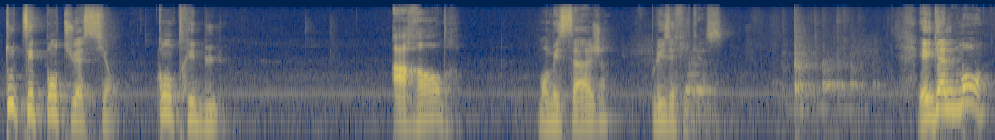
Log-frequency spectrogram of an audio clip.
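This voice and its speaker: A man teaching public speaking, emphatic and lively, acting out examples and asking the audience rhetorical questions. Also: high-pitched.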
